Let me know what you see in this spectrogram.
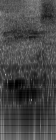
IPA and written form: ðiːz (these)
